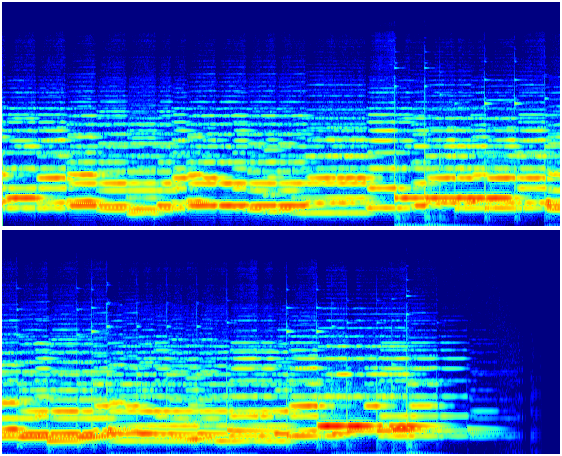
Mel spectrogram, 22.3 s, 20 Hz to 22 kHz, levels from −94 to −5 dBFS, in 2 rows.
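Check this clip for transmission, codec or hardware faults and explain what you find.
There's one fault here: truncation distortion on the fade-out at the end. From 19.36 s the level eases down smoothly, reaching the end at 22.3 s, but the gain stage isn't keeping enough resolution and isn't dithering. The grit fits something like 10-bit precision. As the signal shrinks toward the smallest step, the waveform collapses into coarse staircases. It's worst from 20.24 s to 22.34 s, where the tail turns grainy.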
